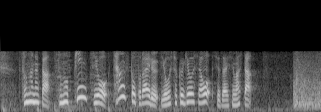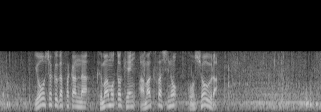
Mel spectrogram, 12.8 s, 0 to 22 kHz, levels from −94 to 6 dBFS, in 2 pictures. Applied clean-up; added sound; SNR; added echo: none; none; none; none.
